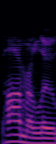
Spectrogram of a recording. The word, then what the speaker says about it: Pomerleau: your name there bud pomerleau looks like he got uh eight up on that one that's the correct way to pronounce his name so you're good all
